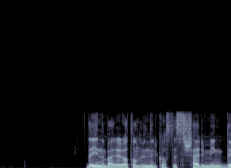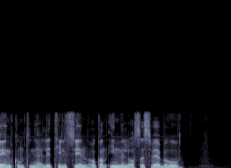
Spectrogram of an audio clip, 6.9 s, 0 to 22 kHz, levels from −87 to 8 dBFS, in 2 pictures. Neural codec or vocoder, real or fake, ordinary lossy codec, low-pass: none; real; none; 7.2 kHz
